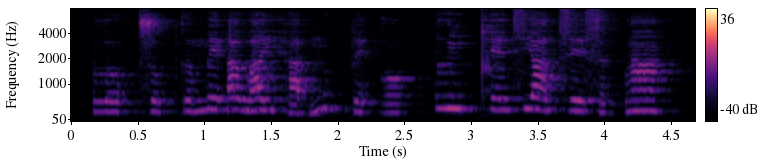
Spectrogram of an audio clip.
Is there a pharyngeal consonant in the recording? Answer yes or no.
no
